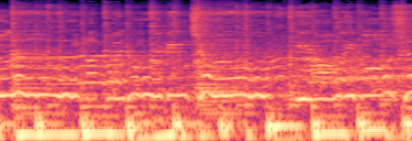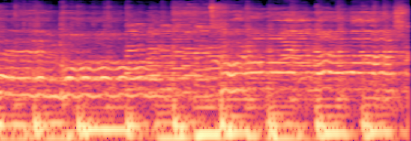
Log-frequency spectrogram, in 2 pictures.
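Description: Live band music played loud over a PA, with a sung vocal line full of wavering vibrato over a steady deep bass beat.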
